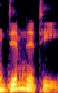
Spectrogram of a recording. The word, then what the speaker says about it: indemnity: I mean, I just saw a pet sitter with a clause, an indemnity clause. Did I say that right? – Indemnity? – Yeah, right? Indemnity.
